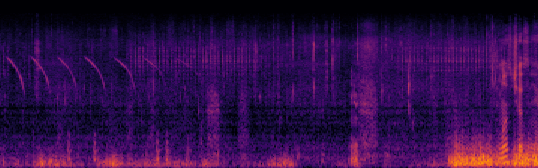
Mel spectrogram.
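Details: Hungarian Mangalica sow with suckling piglets: soft, low rhythmic grunts, then loud rough grunting from about six seconds on; a series of falling whistled bird notes opens the recording and a person speaks briefly midway.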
